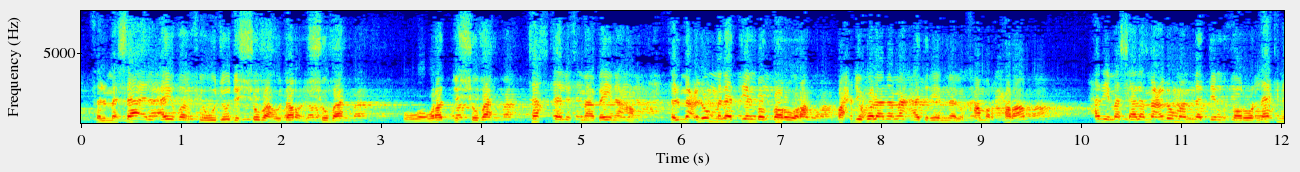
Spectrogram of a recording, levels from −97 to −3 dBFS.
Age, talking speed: 30-49, 160 wpm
